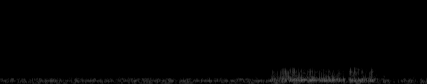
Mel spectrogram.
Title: Pomeranian | Pomeranian Snoring | Dog sleeping | cute Pomeranian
